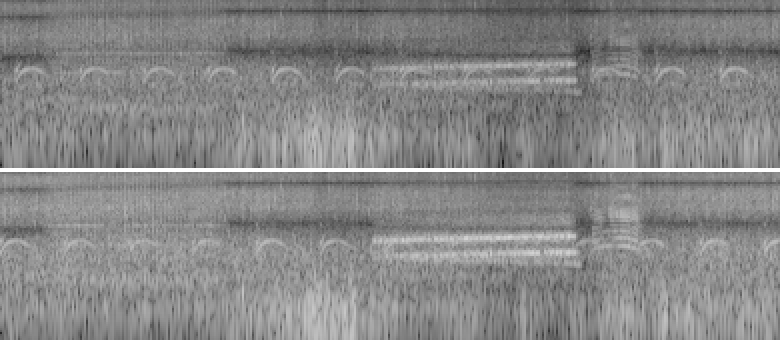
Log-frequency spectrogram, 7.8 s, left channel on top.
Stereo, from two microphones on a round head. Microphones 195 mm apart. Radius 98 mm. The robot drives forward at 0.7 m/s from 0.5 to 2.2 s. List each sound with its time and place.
0.0 s running water: 25° right (ahead or behind); by 7.8 s 20° right (ahead or behind)
3.7 s a whoosh: 55° right (ahead or behind)
5.9 s a cat meowing: 50° right (ahead or behind)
